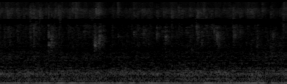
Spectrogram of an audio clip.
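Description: Water runs steadily from a tap while conditioner is rinsed out of hair, a loud, close, continuous splashing stream with a faint high tone above it and no talking.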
